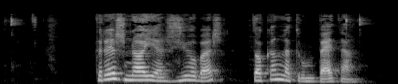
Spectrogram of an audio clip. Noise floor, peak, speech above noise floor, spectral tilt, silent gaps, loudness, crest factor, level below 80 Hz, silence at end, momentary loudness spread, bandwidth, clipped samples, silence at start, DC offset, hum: -55 dBFS; -4 dBFS; 35 dB; -4 dB/octave; none; -20 LUFS; 18 dB; -66 dBFS; 0.35 s; 17 LU; 11.5 kHz; under 0.1%; 0.1 s; under 0.1%; none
